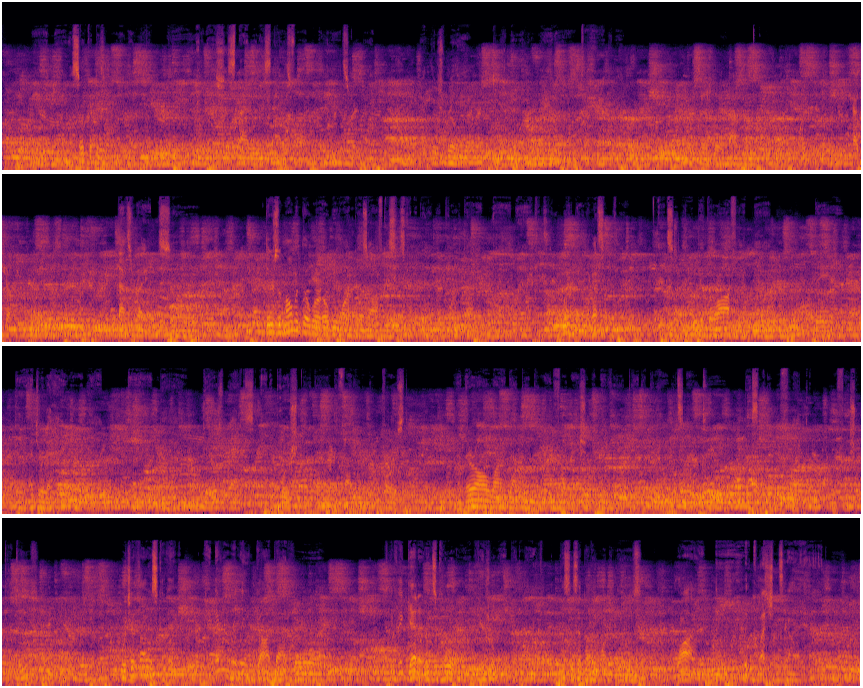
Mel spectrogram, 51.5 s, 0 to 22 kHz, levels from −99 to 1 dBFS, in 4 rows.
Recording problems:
chatter from many people; very loud; throughout; 4 dB above the speech

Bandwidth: 13.5 kHz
